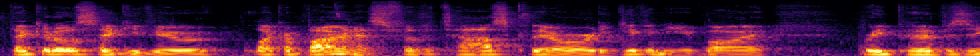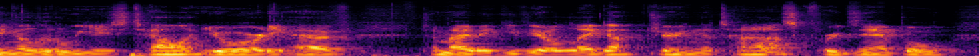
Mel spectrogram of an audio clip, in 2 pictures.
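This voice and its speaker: A man's voice: medium pitch, flat delivery, a little fast. A man co-hosting a casual gaming podcast, explaining his ideas at length with dry jokes. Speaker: podcast co-host. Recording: roomy, distant from the mic.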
